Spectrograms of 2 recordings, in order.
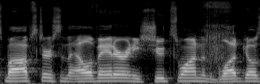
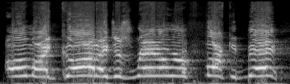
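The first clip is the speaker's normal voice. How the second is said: high, screaming mock panic; hammed-up freak-out at a terrible accident; going crazy; 9 dB louder than usual. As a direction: shout it in hysterical horror. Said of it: "all go fucking crazy".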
